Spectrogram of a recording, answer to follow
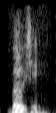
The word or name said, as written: Bougie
